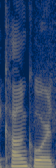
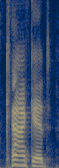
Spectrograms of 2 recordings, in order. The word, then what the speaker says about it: Concord: they say it because when you're up there and you say Concord they're like no it's conquered it's conquered you guys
